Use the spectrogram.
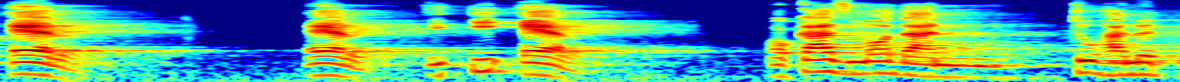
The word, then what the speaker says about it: El: There is El, pronounced El, E-L, occurs more than 200 times in the Old Testament.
